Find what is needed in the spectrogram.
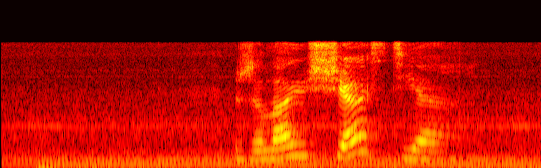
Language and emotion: Russian, positive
